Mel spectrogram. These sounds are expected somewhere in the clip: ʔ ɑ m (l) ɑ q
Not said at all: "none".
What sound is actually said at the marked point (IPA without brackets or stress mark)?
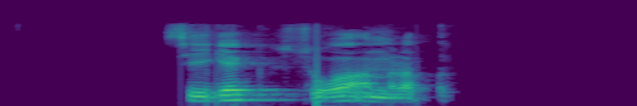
ɾ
